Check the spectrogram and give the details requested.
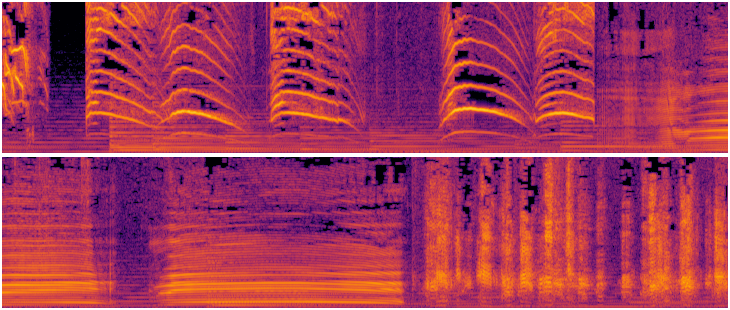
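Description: Steady background music under a string of animal calls: several short high calls that rise and fall, then two long cow moos, then rapid duck quacking near the end.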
